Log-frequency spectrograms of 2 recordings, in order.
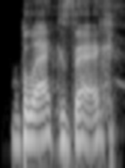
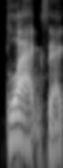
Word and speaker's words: Blacc Zac: Black Zack. Track. Black Zack. Okay, I can remember that because it rhymes.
